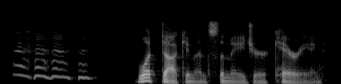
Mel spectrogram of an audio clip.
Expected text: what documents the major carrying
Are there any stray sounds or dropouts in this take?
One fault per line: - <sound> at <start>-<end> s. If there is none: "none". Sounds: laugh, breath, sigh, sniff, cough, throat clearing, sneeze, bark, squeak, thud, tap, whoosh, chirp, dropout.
- laugh at 0.1-1.0 s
